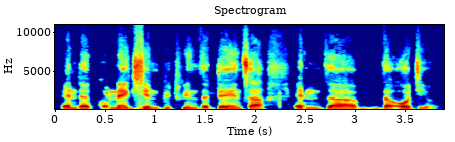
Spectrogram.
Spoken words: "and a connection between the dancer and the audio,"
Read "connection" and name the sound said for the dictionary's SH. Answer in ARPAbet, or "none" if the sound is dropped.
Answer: SH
